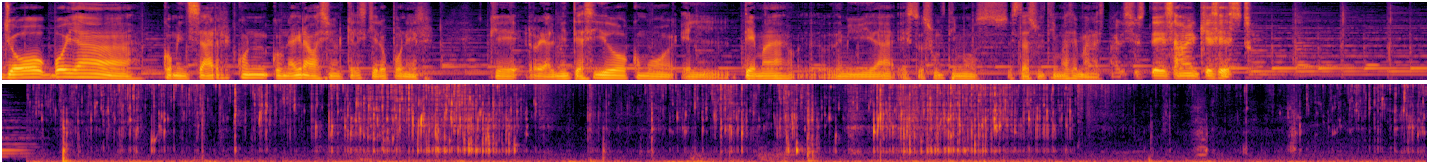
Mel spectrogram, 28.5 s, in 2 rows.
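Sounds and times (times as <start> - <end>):
speech: 0.0 - 12.8
liquid dripping from a draining leg: 14.5 - 28.5.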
